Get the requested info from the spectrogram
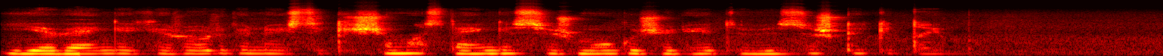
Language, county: Lithuanian, Šiauliai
